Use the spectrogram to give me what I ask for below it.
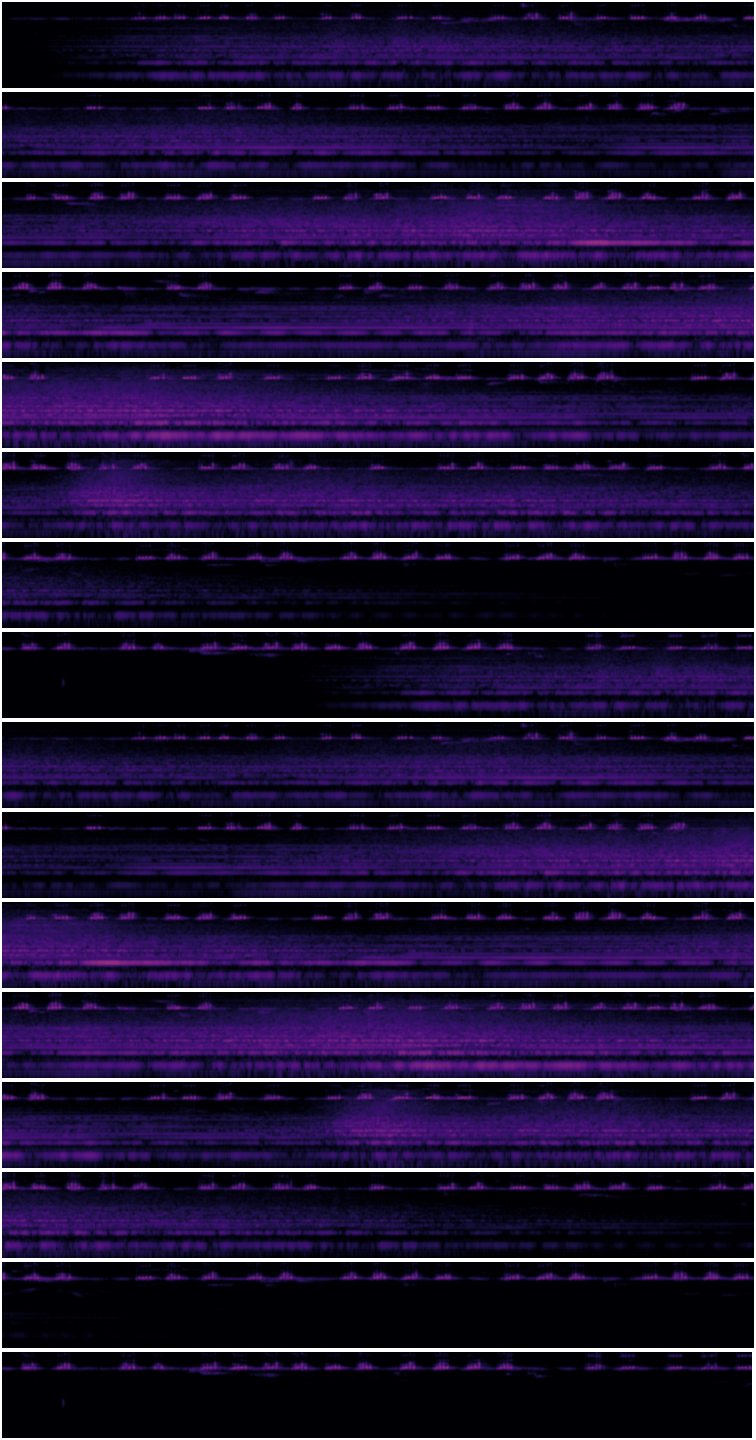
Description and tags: relaxing ambient
A piece of relaxing music. Recorded and edited with audacity.
air, ambience, ambient, atmosphere, crickets, field-recording, nature, night, relaxing, voice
